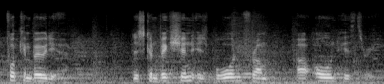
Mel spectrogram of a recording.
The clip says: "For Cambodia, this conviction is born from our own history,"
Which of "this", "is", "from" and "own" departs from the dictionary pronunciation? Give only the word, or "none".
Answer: none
